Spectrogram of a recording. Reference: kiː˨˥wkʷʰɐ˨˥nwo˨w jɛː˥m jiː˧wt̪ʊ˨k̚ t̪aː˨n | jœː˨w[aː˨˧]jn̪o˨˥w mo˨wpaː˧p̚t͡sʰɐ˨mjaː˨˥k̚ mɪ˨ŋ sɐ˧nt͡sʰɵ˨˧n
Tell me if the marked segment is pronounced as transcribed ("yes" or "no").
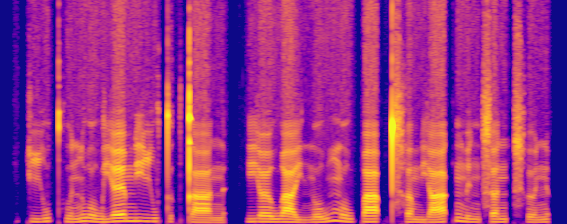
no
